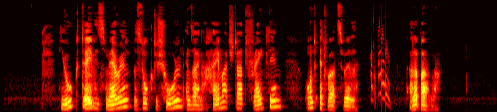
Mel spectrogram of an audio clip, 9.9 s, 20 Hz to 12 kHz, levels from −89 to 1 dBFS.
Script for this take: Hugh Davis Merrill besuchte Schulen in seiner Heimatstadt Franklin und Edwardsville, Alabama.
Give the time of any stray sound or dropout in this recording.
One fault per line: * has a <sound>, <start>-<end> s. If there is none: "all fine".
* has a chirp, 7.4-7.8 s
